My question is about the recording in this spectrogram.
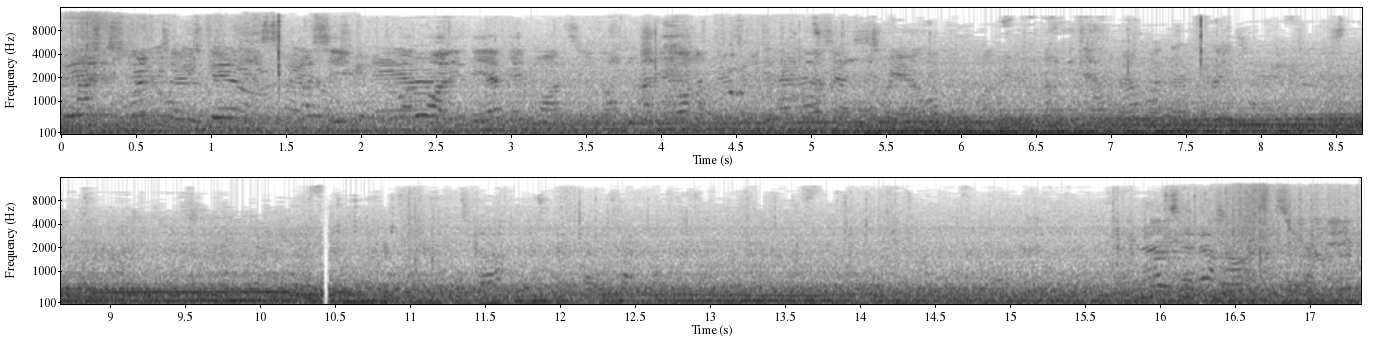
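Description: Steady engine and road drone inside a moving bus, growing louder for a few seconds midway, with passengers' voices in the background and a single click about ten seconds in.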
